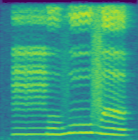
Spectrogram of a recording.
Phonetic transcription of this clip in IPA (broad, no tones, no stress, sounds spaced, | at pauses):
mː o β oː v ə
